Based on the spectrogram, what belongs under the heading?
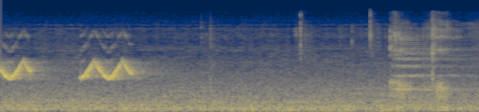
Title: Keyless Entry System making some other sound instead of chirping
